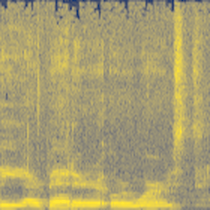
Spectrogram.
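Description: Speech: one person talking in a small room, stopping shortly before the end.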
